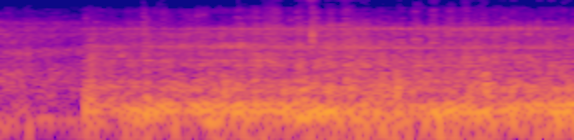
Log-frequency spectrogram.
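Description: Outboard-motor bangka boat under way off Tigbauan, its engine drone steady and loud after starting abruptly half a second in, with low rumble and water wash throughout.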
